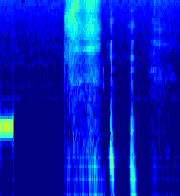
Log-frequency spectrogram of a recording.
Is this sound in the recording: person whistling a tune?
no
